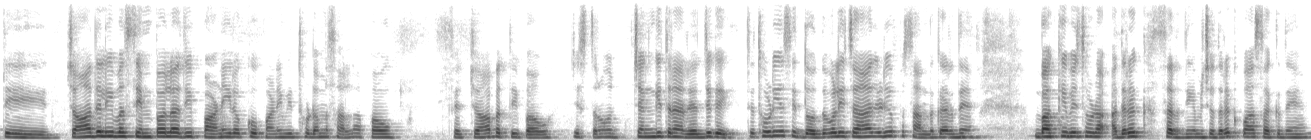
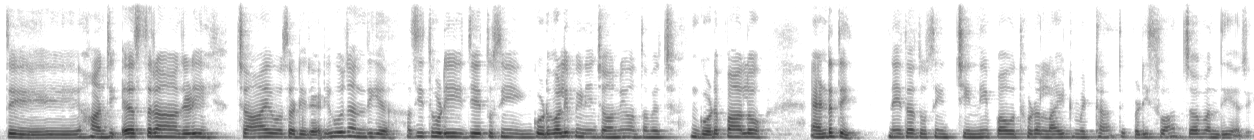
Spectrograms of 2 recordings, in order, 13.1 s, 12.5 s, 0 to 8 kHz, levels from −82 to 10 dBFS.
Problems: none marked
